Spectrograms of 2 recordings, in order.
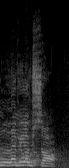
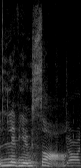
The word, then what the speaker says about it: Leviosa: me of something Wingardium Leviosa stop stop stop you're going to take someone's eye besides you're saying it wrong it's Leviosa not live yo sod you do it then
